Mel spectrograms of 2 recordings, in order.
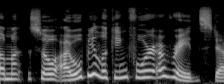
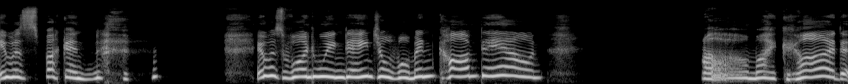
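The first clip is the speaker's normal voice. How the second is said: weepy, tearful, pitched-up crying through the words; 5 semitones higher than usual. Hearing Final Fantasy seven music, speaking while crying. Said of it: "I don't know why I'm crying".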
